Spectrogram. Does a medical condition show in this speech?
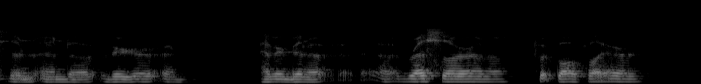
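Yes: tongue cancer.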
